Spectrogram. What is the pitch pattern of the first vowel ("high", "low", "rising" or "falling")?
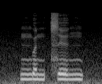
low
